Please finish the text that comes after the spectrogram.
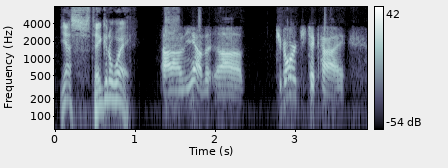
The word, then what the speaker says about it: Takei: George Takei. Pronounced Takei.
